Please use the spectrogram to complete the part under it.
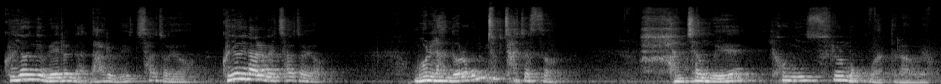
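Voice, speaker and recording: A male guest pastor preaching a sermon and telling a personal story, acting out remembered conversations and moving between loud and hushed speech. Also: a little high, very animated, normal speed, hardly any pauses. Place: church sanctuary. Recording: echoey church hall.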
